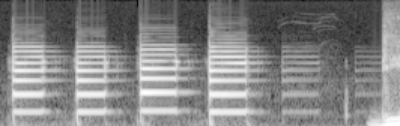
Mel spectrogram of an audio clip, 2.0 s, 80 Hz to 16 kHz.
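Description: Electric guitar with a clean tone picking short single notes high on the first string, around the 7th and 8th frets: four notes in about a second, then a fainter one.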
